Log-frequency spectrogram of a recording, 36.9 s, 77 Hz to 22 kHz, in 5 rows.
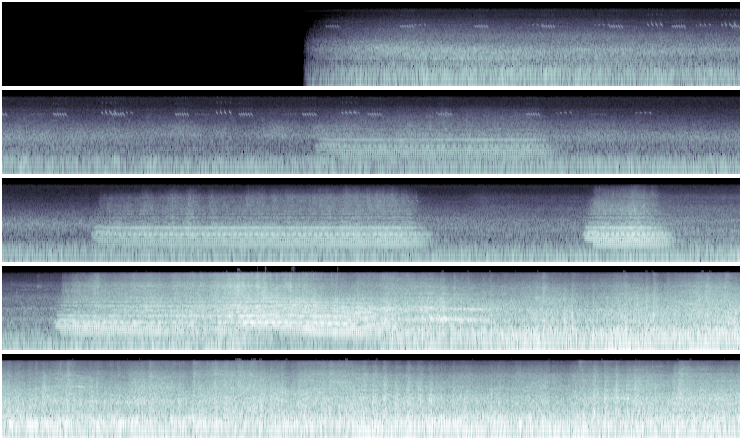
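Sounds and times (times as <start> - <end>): train horn blasts: 10.5 - 13.0, 15.6 - 19.2, 20.6 - 21.6, 22.6 - 27.2
train wheels clacking on rails: 26.1 - 36.9.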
